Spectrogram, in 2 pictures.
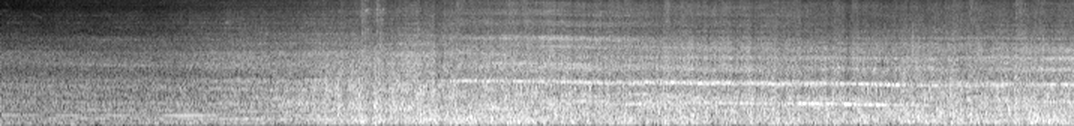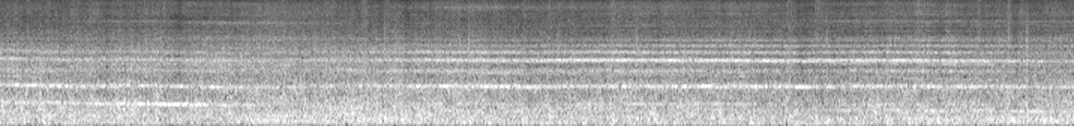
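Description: A train passing close by: it builds over the first few seconds and then runs loud and steady, with wheels clattering on the rails and several long, steady high tones that drift slowly in pitch.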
